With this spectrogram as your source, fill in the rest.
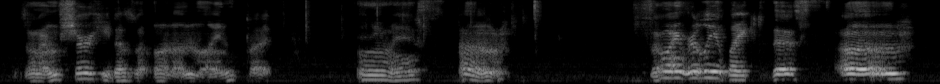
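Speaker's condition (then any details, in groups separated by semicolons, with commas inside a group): Cerebral palsy; first word not said quite right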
